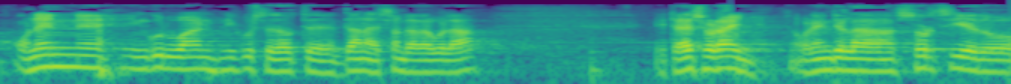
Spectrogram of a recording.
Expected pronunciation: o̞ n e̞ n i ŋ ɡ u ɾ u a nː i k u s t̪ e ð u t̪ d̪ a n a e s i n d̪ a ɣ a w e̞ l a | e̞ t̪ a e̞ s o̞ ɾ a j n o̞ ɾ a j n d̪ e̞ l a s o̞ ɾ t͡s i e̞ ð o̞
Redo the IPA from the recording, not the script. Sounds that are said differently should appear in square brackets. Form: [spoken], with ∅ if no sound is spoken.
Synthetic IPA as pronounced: o̞ n e̞ n i ŋ ɡ u ɾ u a nː i k u s t̪ e ð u t̪ d̪ a n a e s [a] n d̪ a [ð] a w e̞ l a | e̞ t̪ a e̞ s o̞ ɾ a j n o̞ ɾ a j n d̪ e̞ l a s o̞ ɾ t͡s i e̞ ð o̞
